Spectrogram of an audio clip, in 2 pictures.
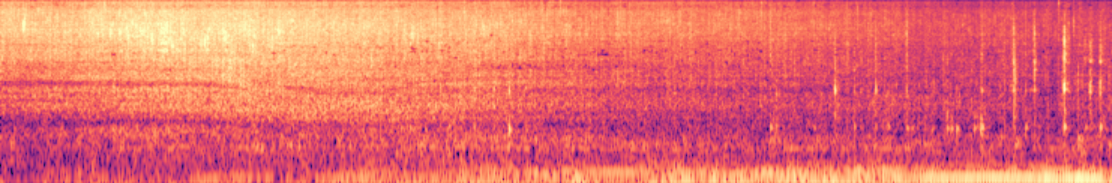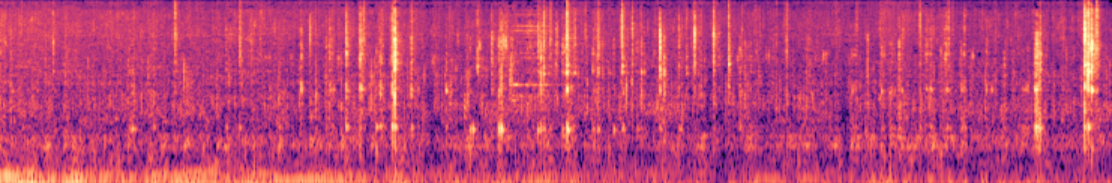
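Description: Ground chilli-and-spice paste hitting hot oil in an aluminium wok and sizzling: loud at first, dying down steadily over the first half, then turning to scattered spitting pops and crackles as it sautés. A low rumble runs underneath.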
